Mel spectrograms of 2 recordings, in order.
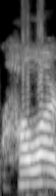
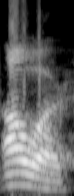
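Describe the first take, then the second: First: The word begins with an h sound. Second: The word begins directly with a vowel. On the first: The speaker calls it wrong. "এটা হাওয়ার নয়" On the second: The speaker calls it right. "আওয়ার, তাহলে আ উচ্চারণ আসছে"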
